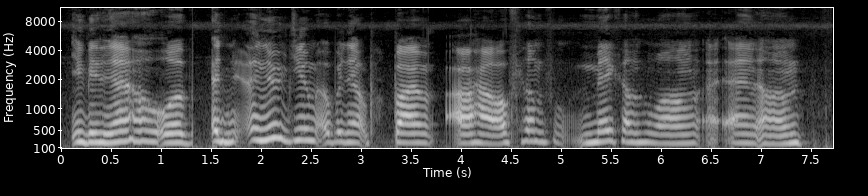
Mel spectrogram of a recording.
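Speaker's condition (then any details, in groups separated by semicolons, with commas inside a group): Cerebral palsy; from birth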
